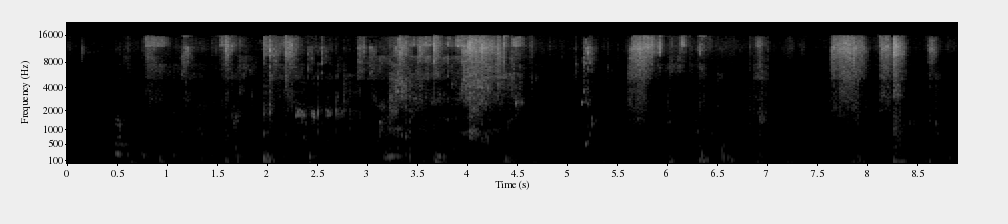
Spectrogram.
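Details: Twenty-two-day-old puppies drinking milk from a bottle indoors: wet slurping and sucking noises in uneven bursts, with soft brief whimpers mixed in, and faint handling sounds around them.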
